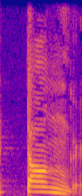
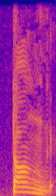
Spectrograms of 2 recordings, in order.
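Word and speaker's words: tongue: टंग क्या पढ़ेंगे? टंग यहां पर जो है ना यू और ई उच्चारण जो है ना साइलेंट रहेगा।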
